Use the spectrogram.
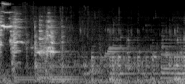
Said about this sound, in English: What? Oh, no! The bathtub water totally drained, even though I had the plug in.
